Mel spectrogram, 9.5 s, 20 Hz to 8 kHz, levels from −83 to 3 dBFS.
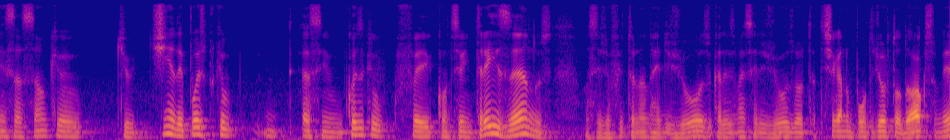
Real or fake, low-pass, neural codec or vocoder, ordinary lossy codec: real; 7.2 kHz; none; none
